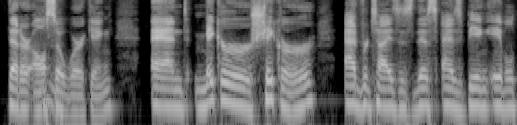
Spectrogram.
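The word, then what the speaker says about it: Makr Shakr: There is another model from the company that makes him, which is Maker Shaker. I'm pronouncing it that weird way because it's spelled MAKR space SHAKR and Maker Shaker.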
